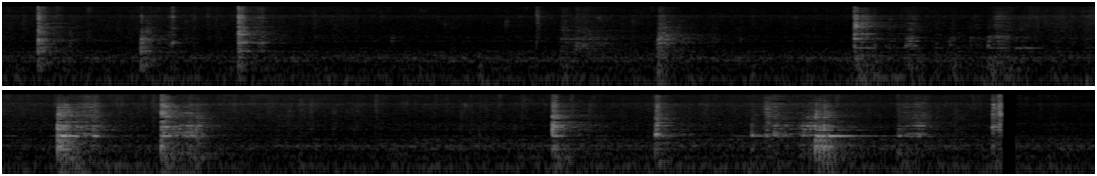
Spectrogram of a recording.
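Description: Chopped garlic sizzling in smoking-hot coconut oil in a wok. A metal wok spatula scrapes and clinks against the pan at irregular moments, loudest about six seconds in and again near the end.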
